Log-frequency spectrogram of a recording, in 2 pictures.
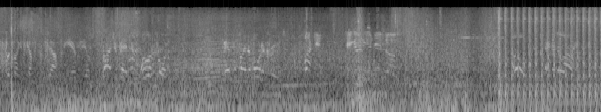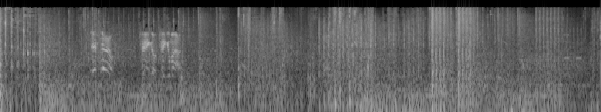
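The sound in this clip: Gunfire sprayed wildly in a video game while driving, with shots ringing out in rapid, dense bursts nearly throughout and a player's voice talking over the shooting.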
